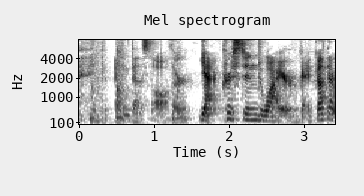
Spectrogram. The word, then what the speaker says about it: Kristen Dwyer: I think that's how you pronounce her name. I think that's the author. Yeah, Kristen Dwyer.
